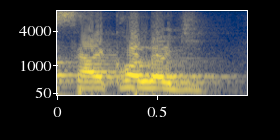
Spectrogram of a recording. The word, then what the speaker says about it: psychology: If I ask you to spell the word psychology, many of you will have to meet the letter P. Why? Because it is not articulated. It is a silent letter.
